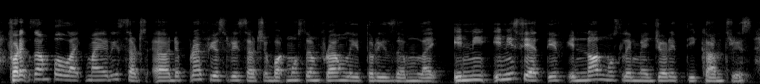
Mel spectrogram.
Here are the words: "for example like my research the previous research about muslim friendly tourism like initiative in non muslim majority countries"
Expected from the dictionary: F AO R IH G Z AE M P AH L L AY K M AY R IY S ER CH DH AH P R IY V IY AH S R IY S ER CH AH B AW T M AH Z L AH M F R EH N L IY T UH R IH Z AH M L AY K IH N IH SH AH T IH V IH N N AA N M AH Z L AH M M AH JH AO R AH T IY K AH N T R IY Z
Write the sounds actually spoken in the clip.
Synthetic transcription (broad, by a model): F AO R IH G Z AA M P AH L L AY K M AY R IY S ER CH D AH P R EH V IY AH S R IY S ER CH AH B AW T M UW S L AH M F R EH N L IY T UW R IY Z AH M L AY K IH N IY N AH S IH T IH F N AA N M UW S L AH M M AH JH AO R AH T IY K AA N T R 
